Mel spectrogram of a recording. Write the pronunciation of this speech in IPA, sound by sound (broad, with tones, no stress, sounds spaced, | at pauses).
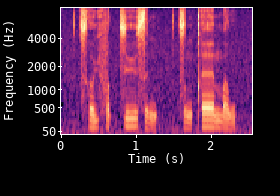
t͡sʰ ɵ˧ ɥ f ɐ˧ t̚ t͡s yː˥ s ɪ˨˩ ŋ | t͡s ʊ˨˩ ŋ pʰ ɛː˧ m ɐ˨˧ w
